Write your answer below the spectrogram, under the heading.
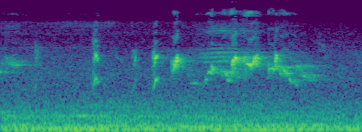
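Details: Sông Kon red-whiskered bulbul, a caged bird from Quảng Nam, sings a training phrase in "ép giọng" style. Quick clipped chirps build into a bright, bubbly warble, over steady low hum.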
